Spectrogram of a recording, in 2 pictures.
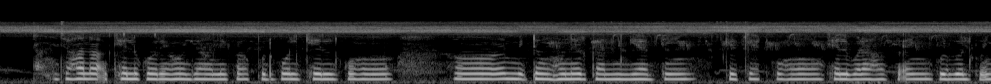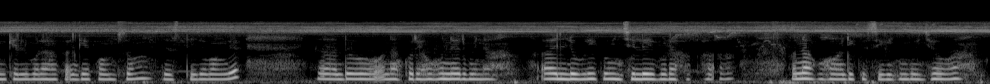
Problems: none marked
